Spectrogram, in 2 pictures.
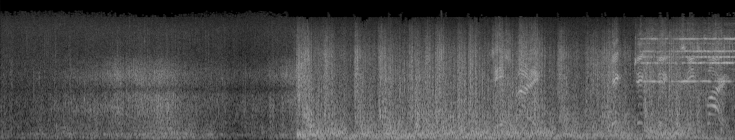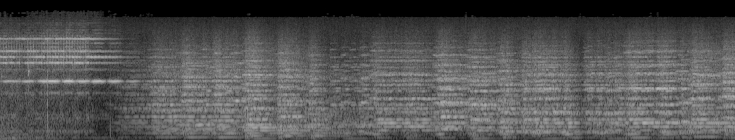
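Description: A loud rushing noise of wind and sea starts suddenly a few seconds in, with a high steady tone sounding over its last few seconds. Film-score music with bass notes then takes over for the rest.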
